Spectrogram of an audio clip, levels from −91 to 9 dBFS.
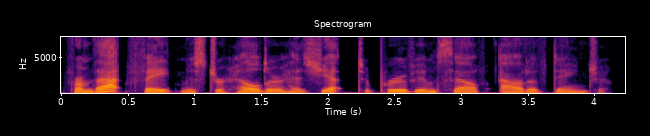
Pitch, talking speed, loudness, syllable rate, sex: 185 Hz, 185 wpm, -21 LUFS, 4.5 syllables/s, female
